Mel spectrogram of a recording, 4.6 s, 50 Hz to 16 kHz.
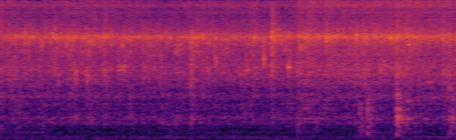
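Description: Sliced onions frying in oil in a pan for chicken 65 biryani, giving a soft continuous sizzle with a few faint stirring scrapes, fairly quiet and close, no voices.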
